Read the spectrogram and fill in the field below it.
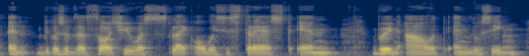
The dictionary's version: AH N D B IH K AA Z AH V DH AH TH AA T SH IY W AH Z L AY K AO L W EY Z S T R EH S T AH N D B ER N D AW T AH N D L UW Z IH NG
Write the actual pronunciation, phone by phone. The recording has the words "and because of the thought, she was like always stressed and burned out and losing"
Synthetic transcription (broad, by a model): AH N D B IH K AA S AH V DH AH TH AA T SH IY W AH S L AY K AO L W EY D S T R EH S T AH N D B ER N AW T AH N D L UW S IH NG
